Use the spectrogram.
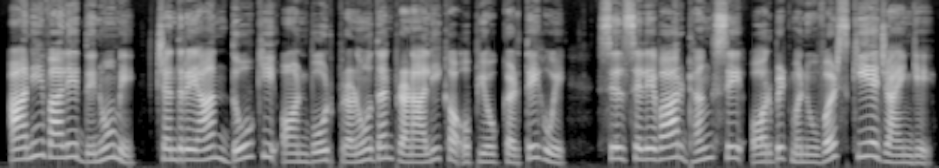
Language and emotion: Hindi, neutral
